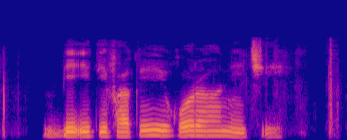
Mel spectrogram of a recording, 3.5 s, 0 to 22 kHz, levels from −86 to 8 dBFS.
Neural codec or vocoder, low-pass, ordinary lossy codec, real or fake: vocoder, 44.1 kHz, 128 mel bands every 256 samples, BigVGAN v2; 7.2 kHz; AAC, 48 kbps; fake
